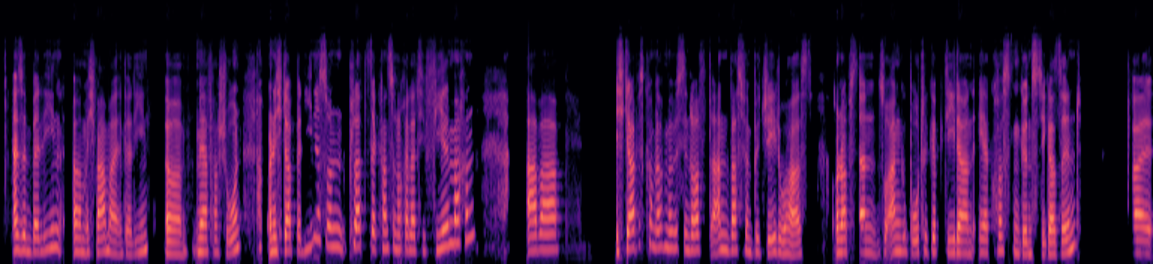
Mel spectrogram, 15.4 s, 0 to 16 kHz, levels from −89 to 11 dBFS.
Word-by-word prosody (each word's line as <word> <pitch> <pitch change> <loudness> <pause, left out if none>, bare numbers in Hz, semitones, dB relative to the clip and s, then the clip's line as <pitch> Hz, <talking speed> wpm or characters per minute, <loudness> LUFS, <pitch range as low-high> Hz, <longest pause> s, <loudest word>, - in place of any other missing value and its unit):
Also, 205 +1 +5
in 195 - -8
Berlin, 215 +6 -1
ähm 185 -1 +2
ich 180 - -8
war 185 +2 +5
mal 175 -3 +1
in 160 - -11
Berlin 175 +6 -6 0.2
äh, 165 -1 +4
mehrfach 190 -1 +1
schon 190 +7 -2 0.4
und - - +6
ich 195 - 0
glaube, 205 0 +5
Berlin 210 - -7
ist 360 - -5
so 270 - 0
'n 255 -3 -3
Platz, 260 -1 +2
da 230 - -1
kannst 230 +1 -3
du - - -6
noch 215 0 -5
relativ 210 0 -1
viel 230 +6 +1
machen. 315 +4 +1 0.7
Aber 220 +1 +4 0.7
ich - - -1
glaube, 235 +1 +6
es - - -12
kommt 285 -5 -5
auch 245 - 0
immer 250 -2 -4
'n - - -5
bisschen 220 -3 -7
drauf 215 +1 +2
d - - -5
an, 215 0 0
was 210 0 +2
für 200 - -6
'n 185 - -8
Budget 185 0 -3
du 170 -1 -1
hast 155 +1 +1 0.3
und 180 - +7
ob's 185 0 +1
dann 180 -3 +3
so 170 - -4
Angebote 195 0 -1
gibt, 190 -1 -5
die 175 +1 -4
dann 170 -2 +4
eher 180 -1 -1
kostengünstiger 165 -5 -1
sind. 180 - 0 0.7
Weil 175 -1 +4
195 Hz, 220 wpm, -23 LUFS, 180-220 Hz, 0.7 s, und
